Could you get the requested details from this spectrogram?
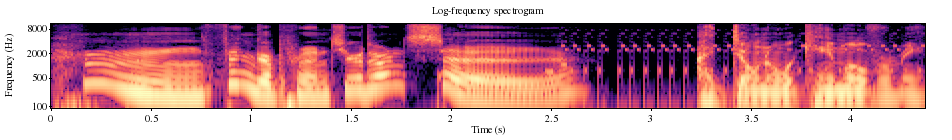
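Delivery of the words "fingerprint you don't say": silly puppet-style voice. Reading a game line aloud in a Muppet-like voice. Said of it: "I sounded like a Muppet".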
